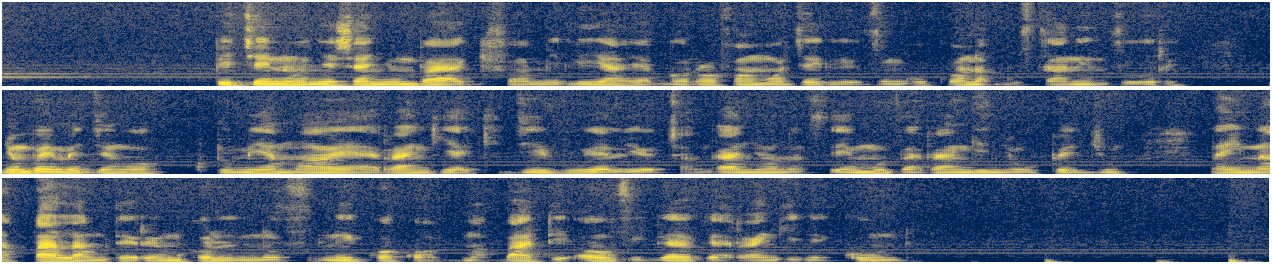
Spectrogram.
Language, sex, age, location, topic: Swahili, male, 18-24, Nairobi, finance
